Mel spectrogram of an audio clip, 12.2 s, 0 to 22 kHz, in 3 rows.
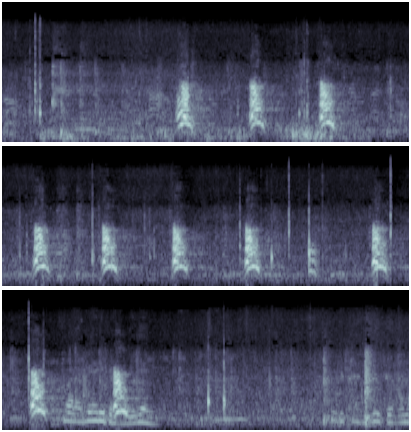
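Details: Rottweiler Huck dei Re Magi at an IPO3 section C trial of the Rottweiler Club Italiano, Rome, 18 November 2012, giving a series of about ten sharp, loud barks spaced under a second apart, with voices and outdoor noise behind.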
